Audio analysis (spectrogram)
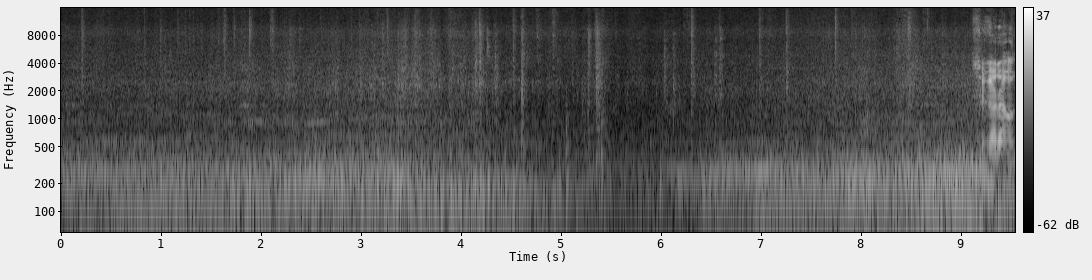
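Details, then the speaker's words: Daihatsu Sirion on rough road test drive after replacing the front rack end (Xenia 1000 part), which caused front clunking: steady tyre and road rumble with no knocks or clunks from the front; suspension now sounds tight. "suaranya enak ya enggak ada suara geletakgutuk di bagian depan"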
